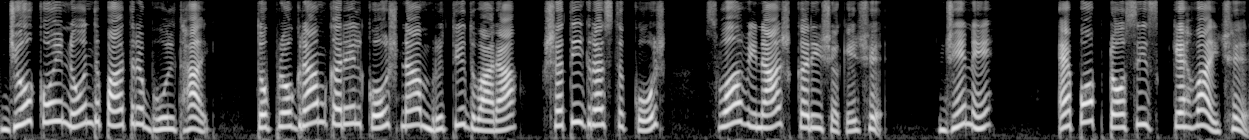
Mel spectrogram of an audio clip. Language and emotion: Gujarati, neutral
